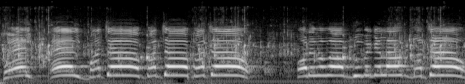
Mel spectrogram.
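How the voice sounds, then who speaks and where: A woman voicing a panicked drowning cartoon character, shouting repeated cries for help. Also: very high voice, flat delivery, normal speed, vocal fry, background noise.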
